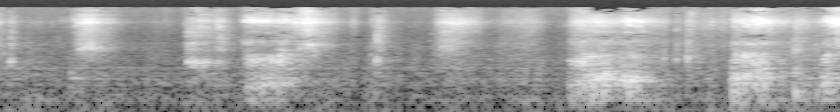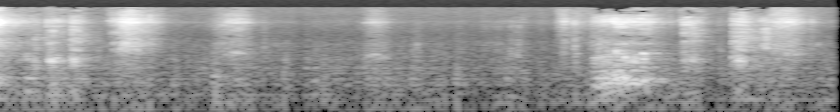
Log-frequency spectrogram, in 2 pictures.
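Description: West Highland white terrier growling in several short bursts while playing with and shaking a rope toy, the loudest bursts a few seconds in.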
